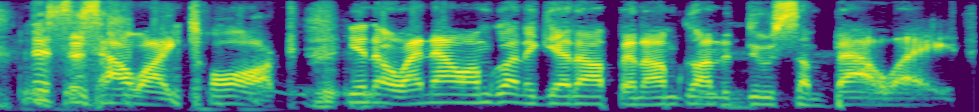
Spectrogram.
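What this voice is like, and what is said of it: Very thick New York accent. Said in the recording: “He had the thickest New York accent you've ever heard in your life. He talked like this.”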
